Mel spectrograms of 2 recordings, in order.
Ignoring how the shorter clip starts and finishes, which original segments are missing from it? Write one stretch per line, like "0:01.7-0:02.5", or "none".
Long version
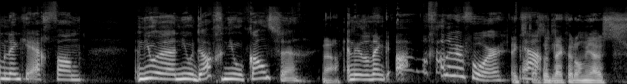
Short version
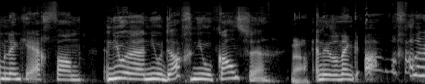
0:00.9-0:01.2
